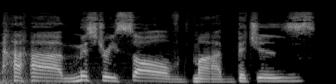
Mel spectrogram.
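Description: A man's voice: a little high, slow pace, a bit bright, faint music behind. A man in casual, irreverent podcast banter, speaking flippantly.

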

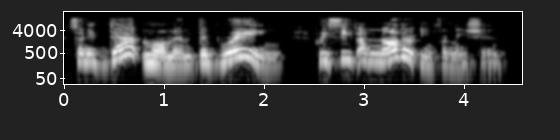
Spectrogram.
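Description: A woman from Venezuela with a Venezuelan Spanish accent explains things as an interview guest, repeating words for emphasis in halting English. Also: fairly high pitch, sing-song. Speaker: podcast guest, holistic coach.

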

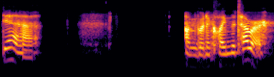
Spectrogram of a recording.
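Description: An actress playing a restless, anxious, sleepless woman in a naturalistic audio drama, speaking haltingly over the telephone. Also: on the low side. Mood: quietly determined. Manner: hesitant, halting, natural phone chat. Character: restless, anxious, sleepless young woman set on climbing a tower. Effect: telephone filter. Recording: thin, narrow telephone line.

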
